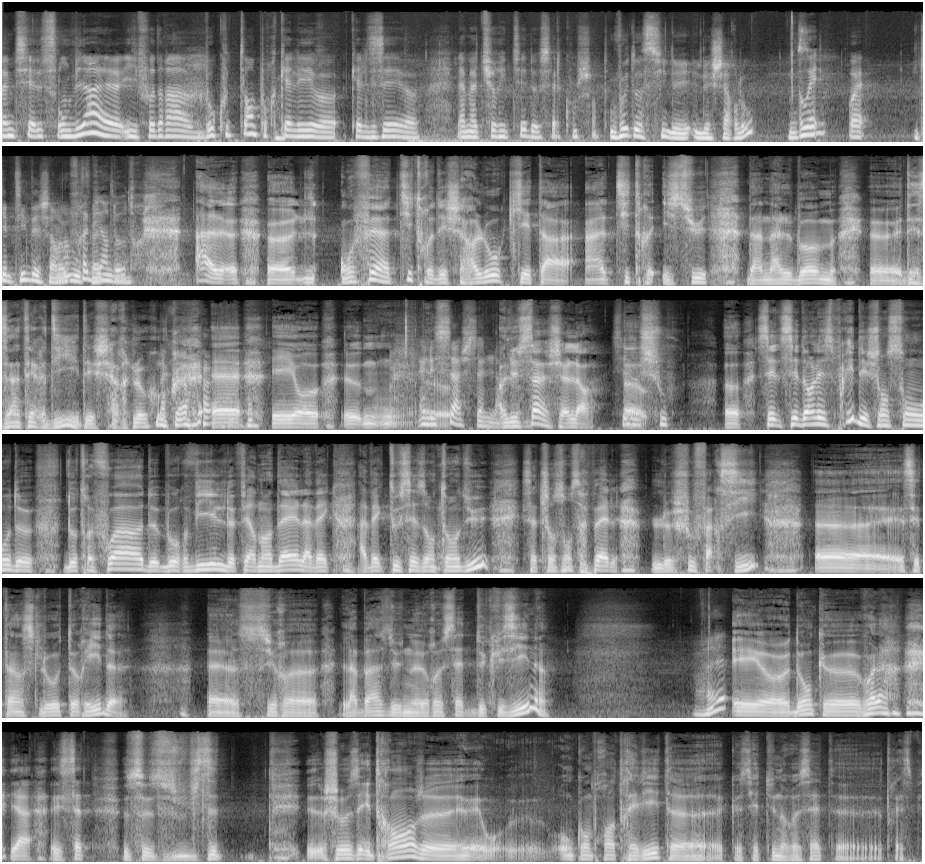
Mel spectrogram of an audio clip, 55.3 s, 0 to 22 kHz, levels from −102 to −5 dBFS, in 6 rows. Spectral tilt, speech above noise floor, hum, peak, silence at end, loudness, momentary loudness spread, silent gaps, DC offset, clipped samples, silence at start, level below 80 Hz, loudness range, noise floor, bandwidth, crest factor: -4.5 dB/octave; 35 dB; none; 0 dBFS; 0.1 s; -18 LUFS; 8 LU; none; under 0.1%; under 0.1%; 0 s; -44 dBFS; 3 LU; -53 dBFS; 16.5 kHz; 18 dB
